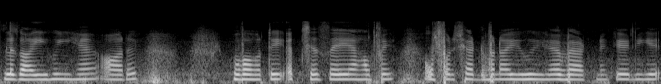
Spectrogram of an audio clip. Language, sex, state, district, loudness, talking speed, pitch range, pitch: Hindi, female, Punjab, Pathankot, -18 LUFS, 165 wpm, 230-240 Hz, 235 Hz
